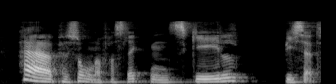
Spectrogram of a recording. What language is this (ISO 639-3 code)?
dan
